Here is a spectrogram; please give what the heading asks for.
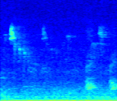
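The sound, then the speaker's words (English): Outdoor ambience of an urban forest north of Seattle: a few faint bird calls ring out over a steady, low background rumble. “This is the sound of carbon credits being made at an urban forest north of Seattle.”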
